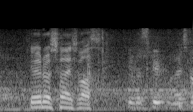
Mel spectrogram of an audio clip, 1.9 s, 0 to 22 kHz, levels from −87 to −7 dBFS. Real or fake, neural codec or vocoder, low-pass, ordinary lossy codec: real; none; none; none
